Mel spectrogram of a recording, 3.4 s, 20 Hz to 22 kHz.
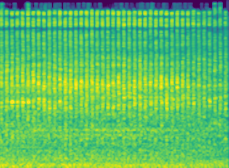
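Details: Truck air dryer purge valve leaking continuously from its bottom, recorded at the dryer with the truck stopped: a sharp hiss pulsing about three times a second. The system is not holding air, so the air brakes lose pressure (governor cutoff 125–135 psi).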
